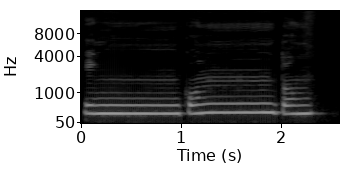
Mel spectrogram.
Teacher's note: ان کنتم یہاں پر اخفا ہے اور کاف کی ساؤنڈ آئے گی اس میں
